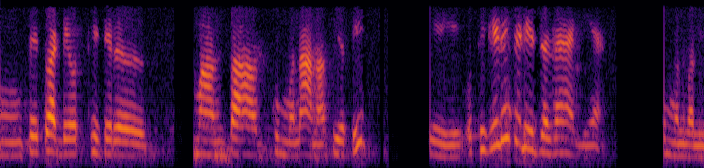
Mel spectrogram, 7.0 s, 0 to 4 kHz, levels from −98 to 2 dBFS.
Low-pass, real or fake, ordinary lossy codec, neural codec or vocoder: 3.6 kHz; real; AAC, 24 kbps; none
